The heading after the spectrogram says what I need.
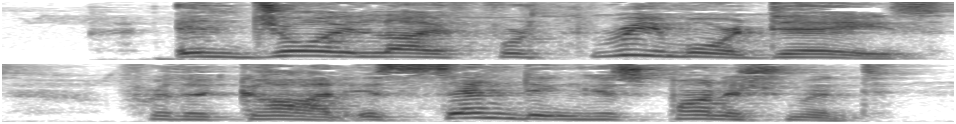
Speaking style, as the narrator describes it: he shouted to the evil men who were dancing with joy

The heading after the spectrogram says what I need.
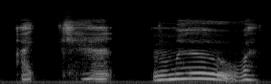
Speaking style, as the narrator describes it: Marcus groaned

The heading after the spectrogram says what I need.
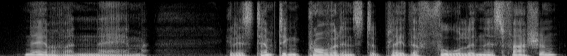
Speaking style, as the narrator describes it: Le Chapelier swore softly, muttering

